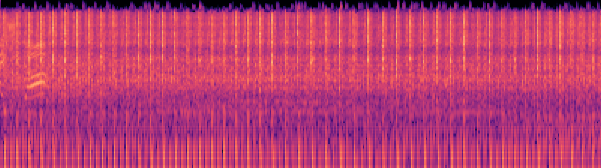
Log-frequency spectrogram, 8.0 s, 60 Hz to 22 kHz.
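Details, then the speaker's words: 1946 Gravely Model L single-cylinder, first run after about five years idle, started with ether in neutral at mid throttle; slow even thumping, several beats a second, steady rhythm, normal running. "1946 L hasn't ran in five years sweet"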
